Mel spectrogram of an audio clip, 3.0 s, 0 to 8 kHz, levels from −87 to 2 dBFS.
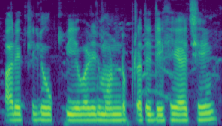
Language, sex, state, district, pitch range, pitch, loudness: Bengali, male, West Bengal, Cooch Behar, 145-150 Hz, 145 Hz, -14 LUFS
